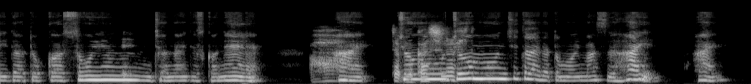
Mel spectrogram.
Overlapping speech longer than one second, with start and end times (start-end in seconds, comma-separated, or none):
3.3-5.0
